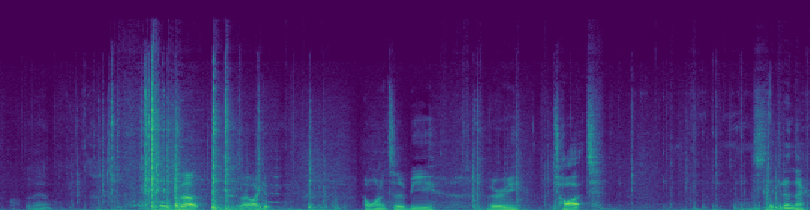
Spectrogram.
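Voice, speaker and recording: A man speaks at a fairly slow pace in a medium pitch, his intonation fairly even, with noticeable background noise behind him. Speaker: DIY tutorial host. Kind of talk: casual how-to talk to camera. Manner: stuttering, audible breathing.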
